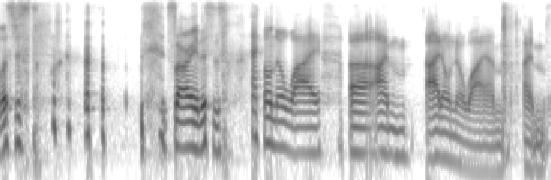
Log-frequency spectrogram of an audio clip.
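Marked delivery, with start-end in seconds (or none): 0.0-4.3 pitched-up voice, talking through giggles. Apologizing mid-sentence while recording, laughing while talking. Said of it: "I'm laughing".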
